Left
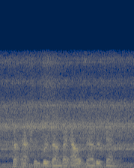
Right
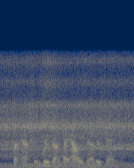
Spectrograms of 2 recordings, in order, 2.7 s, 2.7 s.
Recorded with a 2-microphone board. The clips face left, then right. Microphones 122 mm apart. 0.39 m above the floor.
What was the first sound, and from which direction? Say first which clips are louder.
A man speaking: left 2 dB; 60° left (ahead or behind).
